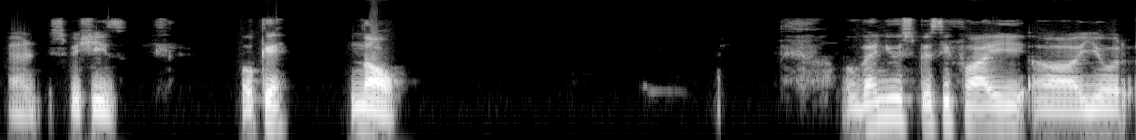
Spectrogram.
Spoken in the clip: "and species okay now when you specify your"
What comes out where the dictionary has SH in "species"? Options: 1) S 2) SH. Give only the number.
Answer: 2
